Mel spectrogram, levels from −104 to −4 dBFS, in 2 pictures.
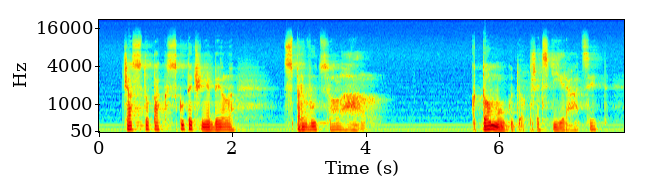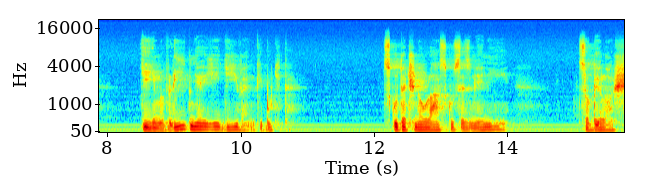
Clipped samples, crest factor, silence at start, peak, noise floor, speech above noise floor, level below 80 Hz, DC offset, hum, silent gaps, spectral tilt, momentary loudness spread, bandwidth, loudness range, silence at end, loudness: under 0.1%; 20 dB; 0.35 s; 0 dBFS; -46 dBFS; 28 dB; -46 dBFS; under 0.1%; none; none; -5 dB/octave; 15 LU; 19 kHz; 4 LU; 0 s; -19 LUFS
